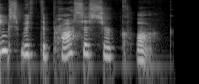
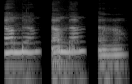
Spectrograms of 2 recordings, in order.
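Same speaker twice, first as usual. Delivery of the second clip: softer, playful kitty meows; soft cat meows; 5 semitones higher, 9 dB quieter, faster than usual. Pretend. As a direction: meow like a little cat. Greeting a kitty in chat.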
